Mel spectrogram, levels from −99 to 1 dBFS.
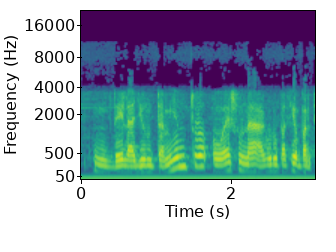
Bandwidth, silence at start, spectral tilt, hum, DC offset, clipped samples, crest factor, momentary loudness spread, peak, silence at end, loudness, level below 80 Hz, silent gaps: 10.5 kHz; 0 s; -5.5 dB/octave; none; 3%; under 0.1%; 12 dB; 3 LU; 0 dBFS; 0.05 s; -13 LUFS; -56 dBFS; none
